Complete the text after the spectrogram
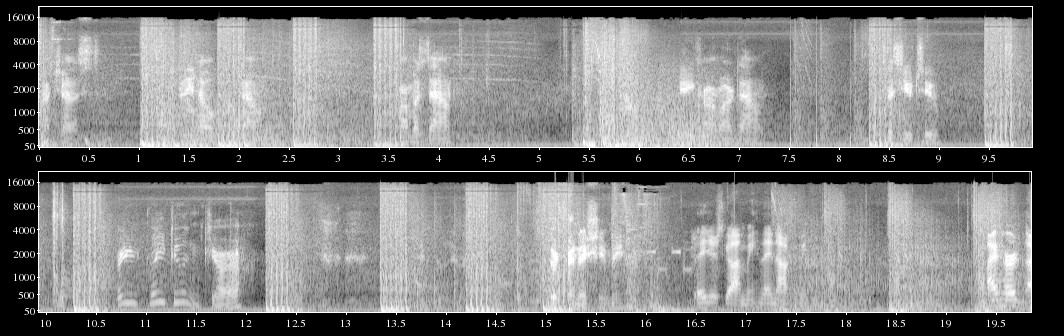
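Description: A rifle fires sharp, loud shots again and again.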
